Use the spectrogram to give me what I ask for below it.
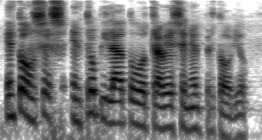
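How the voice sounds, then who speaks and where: A man reading scripture aloud in a steady, solemn way. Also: on the high side, brisk, a little hiss or hum. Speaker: Bible reader.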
